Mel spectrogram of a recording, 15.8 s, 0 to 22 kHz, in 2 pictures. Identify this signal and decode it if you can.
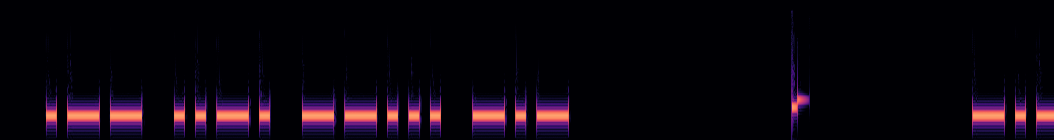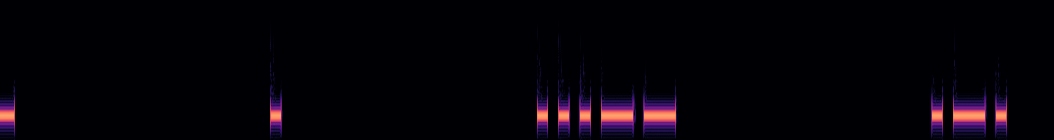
Morse code, heard as a keyed tone, about 15 wpm, spaced as for 6 wpm, 700 Hz. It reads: WF7K KE3R
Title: USA Call Signs - 4 Characters - 8x Character Spacing - 15wpm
